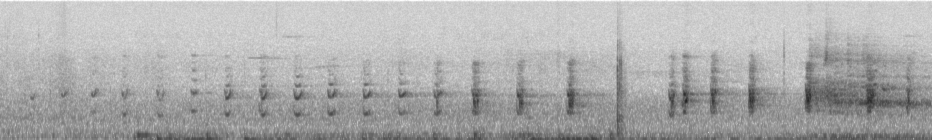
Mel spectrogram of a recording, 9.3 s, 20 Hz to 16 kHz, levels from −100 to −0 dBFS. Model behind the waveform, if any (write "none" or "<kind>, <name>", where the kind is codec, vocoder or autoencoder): none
